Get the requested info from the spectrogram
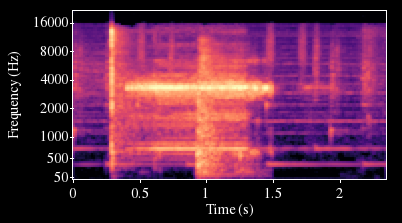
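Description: Quiz buzzer going off when a contestant hits it: a sharp click, then a steady high electronic beep for about a second that cuts off abruptly.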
